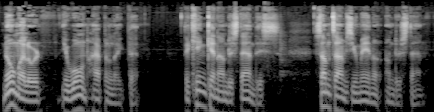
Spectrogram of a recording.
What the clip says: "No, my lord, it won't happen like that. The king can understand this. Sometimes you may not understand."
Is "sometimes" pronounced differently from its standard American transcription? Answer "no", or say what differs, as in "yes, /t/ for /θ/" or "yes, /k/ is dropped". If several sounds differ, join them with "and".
no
